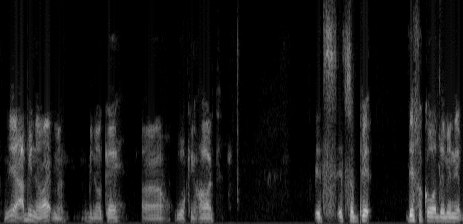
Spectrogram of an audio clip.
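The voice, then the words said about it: South London-tinged accent. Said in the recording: “you're sounding more and more like a South Londoner ... Your accent's going”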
